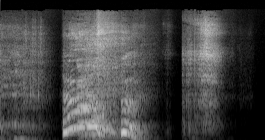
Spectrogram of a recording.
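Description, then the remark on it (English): A single sneeze: a short voiced build-up breaks into a loud breathy burst, followed a moment later by a brief, softer hissing breath or sniff. “Sorry, I'm going to sneeze.”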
